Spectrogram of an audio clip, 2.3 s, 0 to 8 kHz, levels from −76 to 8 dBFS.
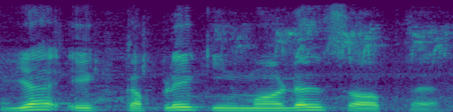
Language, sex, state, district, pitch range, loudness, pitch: Hindi, male, Uttar Pradesh, Lucknow, 155-185 Hz, -16 LUFS, 165 Hz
